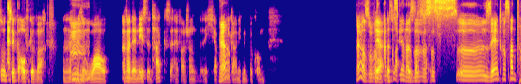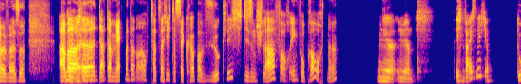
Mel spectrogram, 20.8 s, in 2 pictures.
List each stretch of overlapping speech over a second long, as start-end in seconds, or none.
7.5-8.7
